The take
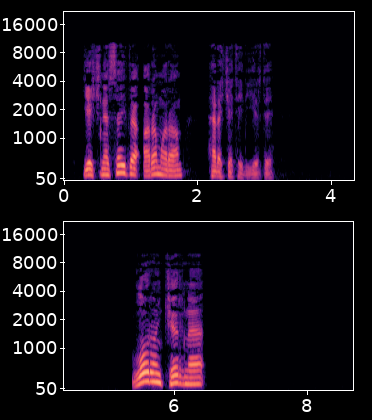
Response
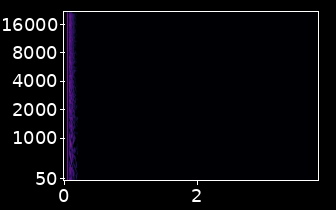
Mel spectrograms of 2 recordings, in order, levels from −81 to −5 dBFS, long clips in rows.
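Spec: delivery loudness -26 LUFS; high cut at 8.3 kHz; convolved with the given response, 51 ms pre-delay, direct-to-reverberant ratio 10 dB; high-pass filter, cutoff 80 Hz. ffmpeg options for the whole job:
-filter_complex "[0:a]highpass=80,lowpass=8300,asplit=2[s0][s1];[1:a]atrim=start_sample=2205,adelay=51[s2];[s1][s2]afir=irnorm=-1:irlink=0,volume=0.447[s3];[s0][s3]amix=inputs=2:normalize=0"

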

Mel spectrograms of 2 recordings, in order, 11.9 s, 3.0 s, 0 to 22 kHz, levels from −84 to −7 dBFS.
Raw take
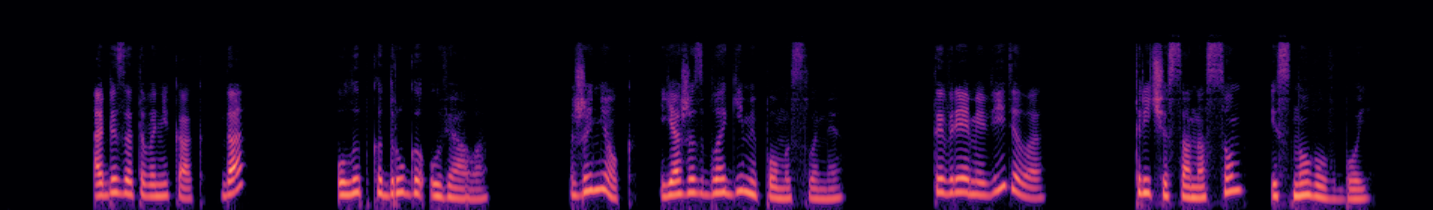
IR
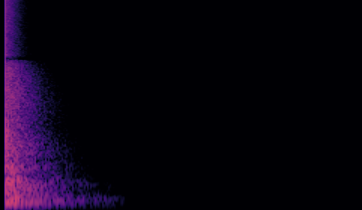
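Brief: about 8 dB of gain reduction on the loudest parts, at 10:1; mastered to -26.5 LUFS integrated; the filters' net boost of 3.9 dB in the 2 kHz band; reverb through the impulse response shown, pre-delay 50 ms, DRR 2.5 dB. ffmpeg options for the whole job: -filter_complex "[0:a]equalizer=f=2000:t=o:g=5,acompressor=threshold=0.0316:ratio=10,asplit=2[s0][s1];[1:a]atrim=start_sample=2205,adelay=50[s2];[s1][s2]afir=irnorm=-1:irlink=0,volume=0.237[s3];[s0][s3]amix=inputs=2:normalize=0,volume=2.24"

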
